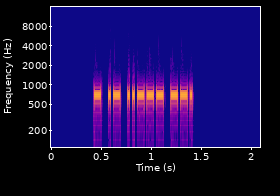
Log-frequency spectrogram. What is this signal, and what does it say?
Morse code, heard as a keyed tone, about 50 wpm, 700 Hz. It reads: TA2G
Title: DXCC-100 Call Signs - 4 Characters - 50wpm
